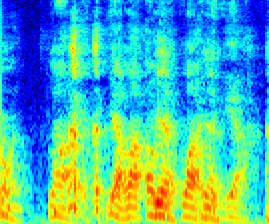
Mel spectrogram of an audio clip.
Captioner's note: laughing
